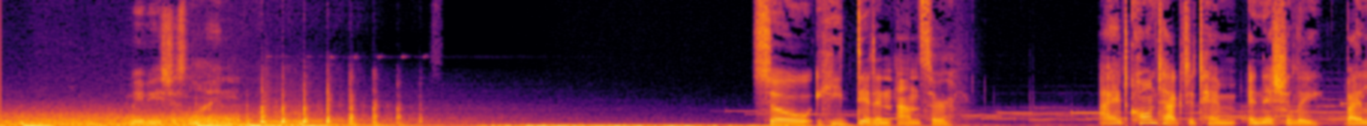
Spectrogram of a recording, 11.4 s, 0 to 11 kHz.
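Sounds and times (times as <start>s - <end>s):
low outdoor rumble: 0.0s - 3.0s, 3.7s - 9.0s
speech: 1.1s - 2.2s, 6.3s - 8.0s, 9.2s - 11.3s
firm knocks on a front door: 1.6s - 3.6s.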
